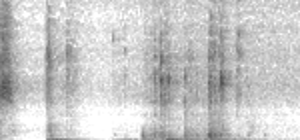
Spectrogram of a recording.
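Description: Clicks and low handling thumps as a handheld thumb-trigger archery release aid is worked by hand, its trigger pressed and its jaws opening.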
